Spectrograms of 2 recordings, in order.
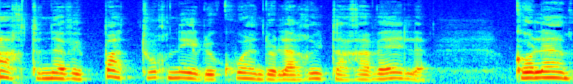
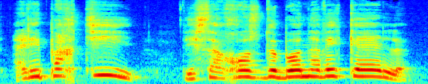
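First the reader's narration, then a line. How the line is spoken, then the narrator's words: Shouted. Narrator (French): cria-t-elle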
